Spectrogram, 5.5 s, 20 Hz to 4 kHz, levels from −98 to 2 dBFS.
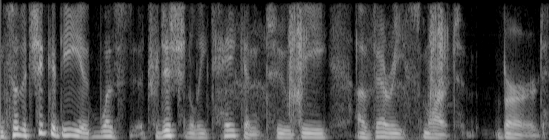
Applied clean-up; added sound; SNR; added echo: none; Camera; 12 dB; none.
